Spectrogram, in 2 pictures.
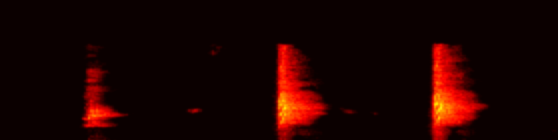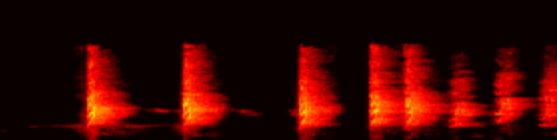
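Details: Female ultramarine grosbeak uttering sharp high chips, first spaced more than a second apart, then quickening into a rapid run of six softer notes at the end; no other sounds.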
